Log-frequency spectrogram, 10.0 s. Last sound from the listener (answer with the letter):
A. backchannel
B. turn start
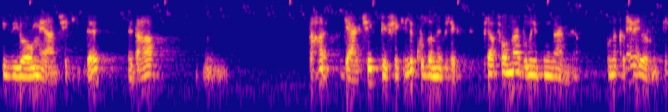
B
